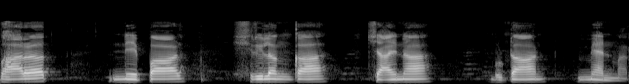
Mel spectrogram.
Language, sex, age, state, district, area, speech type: Marathi, male, 18-30, Maharashtra, Amravati, urban, spontaneous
